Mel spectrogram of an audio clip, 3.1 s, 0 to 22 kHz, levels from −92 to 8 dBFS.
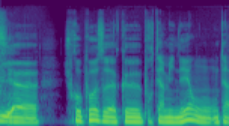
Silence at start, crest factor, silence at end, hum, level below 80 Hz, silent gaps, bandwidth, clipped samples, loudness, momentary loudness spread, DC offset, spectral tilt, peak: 0 s; 10 dB; 0 s; none; -48 dBFS; none; 15 kHz; under 0.1%; -19 LUFS; 6 LU; under 0.1%; -7 dB/octave; -8 dBFS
